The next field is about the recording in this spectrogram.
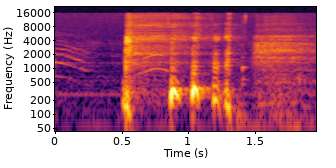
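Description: A cat meows loudly, a quick run of four or five short, clipped cries after a quiet moment, with no one talking.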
